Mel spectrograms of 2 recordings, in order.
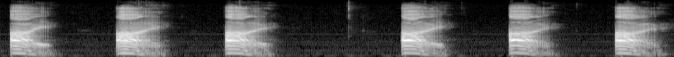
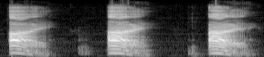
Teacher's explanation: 아에서 힘을 주고 이에서는 힘을 풀어주세요. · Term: 이중모음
